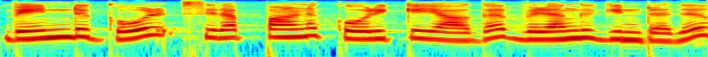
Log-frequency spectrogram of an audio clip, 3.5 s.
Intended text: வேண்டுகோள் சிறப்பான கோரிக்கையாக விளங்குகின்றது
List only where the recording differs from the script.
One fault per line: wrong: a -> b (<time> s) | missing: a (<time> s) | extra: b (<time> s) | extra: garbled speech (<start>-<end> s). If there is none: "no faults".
no faults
